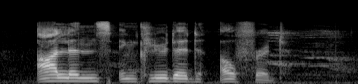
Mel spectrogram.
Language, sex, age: English, male, 18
